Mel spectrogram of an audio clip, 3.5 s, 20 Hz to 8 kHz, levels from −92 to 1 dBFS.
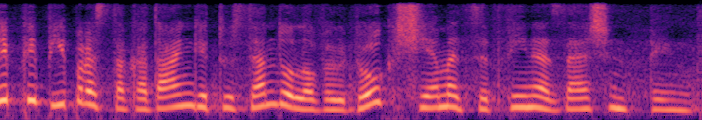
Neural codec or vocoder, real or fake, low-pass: codec, 16 kHz in and 24 kHz out, 0.9 kbps, LongCat-Audio-Codec, four codebook decoder; fake; 7.2 kHz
